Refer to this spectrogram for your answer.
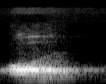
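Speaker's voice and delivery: "Oi" clear and firm; diphthong demo. Shown as a demonstration. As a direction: model "Oi" clearly. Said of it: "like an O Y sound".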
